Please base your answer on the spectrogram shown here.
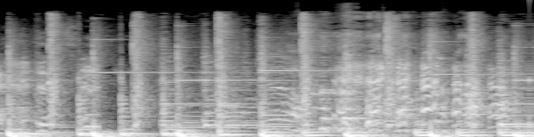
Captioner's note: laughter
